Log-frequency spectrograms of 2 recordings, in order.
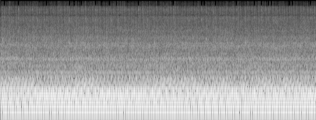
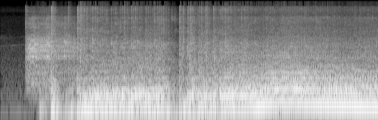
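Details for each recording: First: Motorcycle started with throttle blipped through its rough idle spot, after which it settles into a steady, even low thrum with a regular beat and no misses or stumbles; it then idles and runs fine without stalling. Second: Motorcycle after a cold start, with the throttle being worked: it catches, stumbles and surges roughly for a few seconds, then passes the rough spot and settles into a steady idle and runs fine. Rough cold idle; cause not confirmed.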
